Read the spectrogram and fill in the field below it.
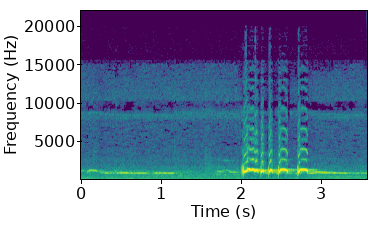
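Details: Single phrase from an actively singing local zebra dove in a trapping setting: four or five quick, throaty coo notes rolled together. A thin steady background tone runs before and after.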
